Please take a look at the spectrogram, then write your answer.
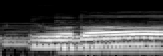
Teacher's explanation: mad tabi'i menghadapi hamzah dalam satu kalimat dibaca panjang, ini 6 harokat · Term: mad wajib mutasil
